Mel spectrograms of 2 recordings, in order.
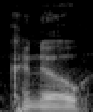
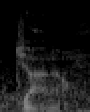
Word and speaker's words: Cano: saw the passing of Cano Ozjenner, the founder of CAO Cigars. He was 81 years old. Jono. Yeah. The C is pronounced as J.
